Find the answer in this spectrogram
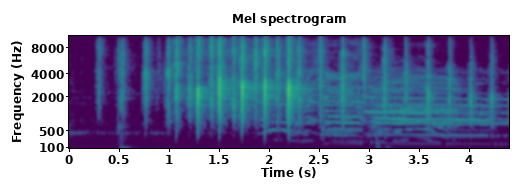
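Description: Hand clapping in a quick, even rhythm of about five claps a second, right after the band's final chord has died away. About halfway through, recorded music with a saxophone melody and bass line comes in under the claps.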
